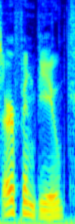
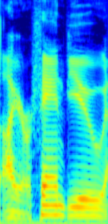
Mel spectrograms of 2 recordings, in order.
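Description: First: "Irfan View", first syllable like "ur", not spelled out; proper pronunciation. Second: "I R Fan View", letters "eye, ar", then the word fan; spelled-out pronunciation. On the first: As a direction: say "Irfan View" with Irfan as one name, "ER-fan". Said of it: "the proper pronunciation is Irfan View". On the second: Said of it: "some people call, call it". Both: Shown as a demonstration.

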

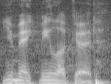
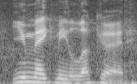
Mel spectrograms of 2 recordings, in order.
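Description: First: God's reply. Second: Lower, grateful words to God; humble thanks to God. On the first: God answering the man in the park, low and assured. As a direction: answer deep and unhurried, as God. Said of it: "You know what he said to me?". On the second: Speaker to God while walking through the park, humbly grateful. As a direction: offer it up in humble gratitude. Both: Retold or imitated.

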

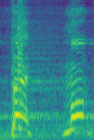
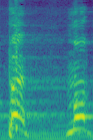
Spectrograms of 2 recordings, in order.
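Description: Both takes have the same delivery.

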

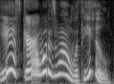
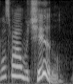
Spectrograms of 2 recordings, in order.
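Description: First: High-pitched sassy challenge; sassy echo. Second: Higher, softer mock attitude; full-on attitude. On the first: Acted. Host echoing his question back, sassy attitude. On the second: Retelling him confronting someone, mock attitude. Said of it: "got a full-on attitude".

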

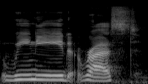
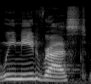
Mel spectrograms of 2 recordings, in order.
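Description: First: We need rest stretched slowly, each word dragged out; slow, drawn-out. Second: Said in the usual way. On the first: Shown as a demonstration. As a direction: drag it out slowly like you're worn out.

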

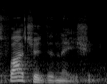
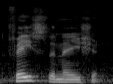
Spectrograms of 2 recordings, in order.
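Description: First: "Faccia" said the Italian way, FAH-cha, in place of "Face"; mock Italian pronunciation. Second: Said in the usual way. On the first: Shown as a demonstration. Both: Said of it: "which is known in Italy as".

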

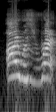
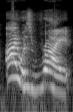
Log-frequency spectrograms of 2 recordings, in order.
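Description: First: Higher, louder gleeful "I" rising; triumphant squeal. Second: Slow, louder gloating; triumphant. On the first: Reader to viewers, gleeful about being right. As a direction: crow it out with glee. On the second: Reader to viewers, gloating about the prediction. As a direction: savour the win. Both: Real, not acted.

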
